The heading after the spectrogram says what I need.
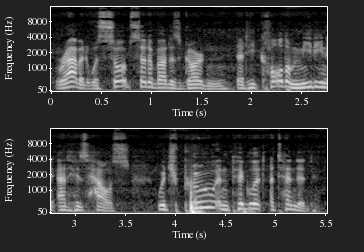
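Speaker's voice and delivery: put-on lively read-aloud narration for children; gentle picture-book storytelling; storybook narration. A narrator's reading. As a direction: tell it like a bedtime story.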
